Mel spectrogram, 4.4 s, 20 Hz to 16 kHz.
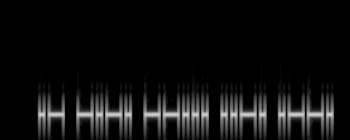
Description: Morse code, heard as a keyed tone, about 20 wpm, 700 Hz. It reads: AC7FP
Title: USA Call Signs - 5 Characters - 20wpm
